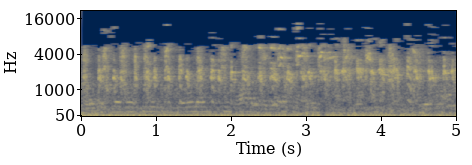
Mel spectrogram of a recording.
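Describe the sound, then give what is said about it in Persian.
Many fighting partridges call at once in a dense, continuous chorus of rapid, repeated clucking notes, loud, with a steady low background hum underneath, at a caravanserai near the bird market of the city of Sheberghan. “در اینجا صدای پرنده‌ها توجه رهگذران را به خود جلب می‌کند.”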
